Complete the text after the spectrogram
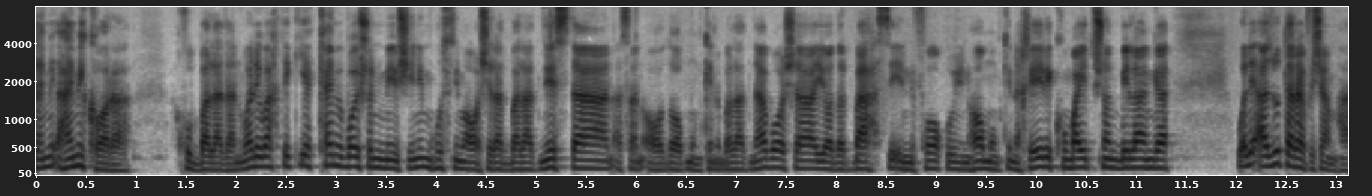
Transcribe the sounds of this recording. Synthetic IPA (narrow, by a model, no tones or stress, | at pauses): ihamikʰɔɾa | χub̚ːalad̪anwaliwaxt̪ikijakʰːamibɔːiʃɔnmeʃinimɦʊsnimaɔːʃiɾat̪̚balad̪nest̪ana̰sla̰nɒ̰ːd̪ɒb̚mʊmkɪnaba̰lad̪nabɔʃajɔːd̪aɾbahsḭɪnɪfɒːquinɦɔːmʊmkɪnaxejɾikʰʊmajt̪ɪ̥ʃɔnbɪlaŋɡa | waliʔazut̪ʰaɾafɪʃamha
